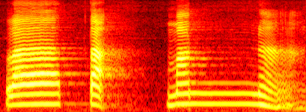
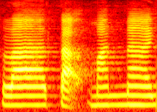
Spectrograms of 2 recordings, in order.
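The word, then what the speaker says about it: لا تأمنا: isyarat bibir ya teman-teman jadi prakteknya itu adalah latak manne Nah jadi mancung ke depan gitu ketika tes dulu aku bacanya cuma la ta'manna gitu nah jadi ya jelas gak lulus Oke kita lanjut ke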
